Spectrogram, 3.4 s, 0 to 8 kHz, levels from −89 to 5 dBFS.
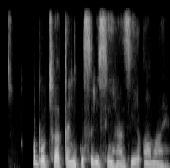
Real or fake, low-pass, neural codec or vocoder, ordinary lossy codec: fake; 7.2 kHz; codec, 16 kHz, 2 kbps, X-Codec, HuBERT features, trained on general audio; none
